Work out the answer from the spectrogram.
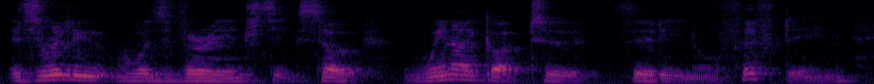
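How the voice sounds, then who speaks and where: A man's voice: medium pitch, lively intonation, normal speed, warm tone. A man with a New Zealand accent, a guest telling his life story in a reflective, meandering way, often restarting his sentences. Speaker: guest, spiritual teacher. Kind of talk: casual storytelling interview.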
